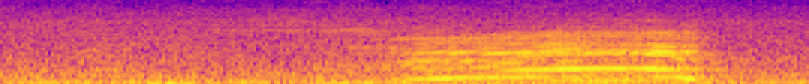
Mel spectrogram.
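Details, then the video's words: Cows in a field: one long moo, starting low and rising into a rich, harmonic, drawn-out tone before breaking off abruptly, over a steady low background hum. "Cows Mooing In Field"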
